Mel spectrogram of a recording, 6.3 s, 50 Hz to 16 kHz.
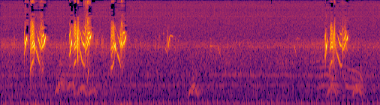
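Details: European goldfinch caught on 28 December 2011 near Stolac, not yet in full form or song: three quick clusters of high, twittering chirps, a pause with faint soft notes, then one more twittery burst.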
